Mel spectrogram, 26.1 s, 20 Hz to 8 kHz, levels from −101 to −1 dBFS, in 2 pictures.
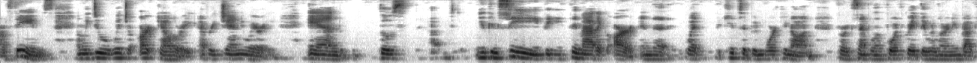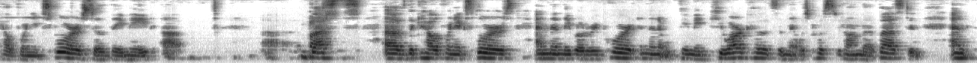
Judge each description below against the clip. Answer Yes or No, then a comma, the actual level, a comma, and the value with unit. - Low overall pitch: No, medium, 170 Hz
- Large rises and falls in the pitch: No, average, 3.6 semitones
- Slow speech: No, average, 165 wpm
